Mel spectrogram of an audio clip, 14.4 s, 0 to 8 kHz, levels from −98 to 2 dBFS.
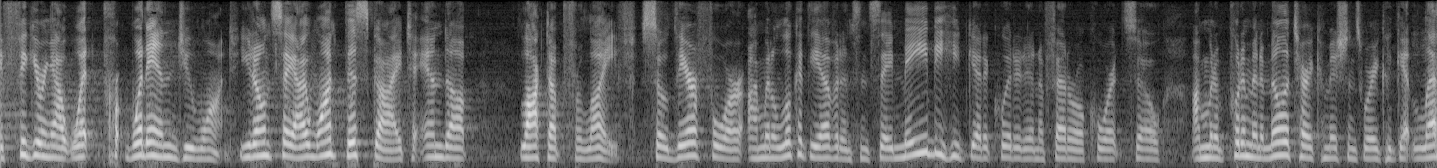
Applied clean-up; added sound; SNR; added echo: none; none; none; none.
